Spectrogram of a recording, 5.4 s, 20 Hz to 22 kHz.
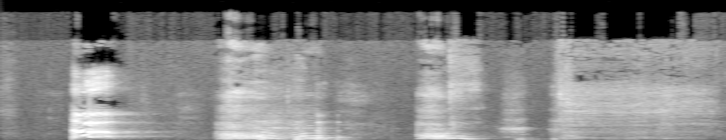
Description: After bathtime the other day, 4 month old daughter has discovered the funniest thing in the world: Mommy with the hiccups.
